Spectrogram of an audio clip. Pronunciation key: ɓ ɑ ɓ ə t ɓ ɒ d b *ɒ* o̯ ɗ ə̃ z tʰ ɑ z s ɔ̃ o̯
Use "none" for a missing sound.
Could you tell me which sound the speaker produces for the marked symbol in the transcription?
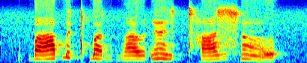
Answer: ɑ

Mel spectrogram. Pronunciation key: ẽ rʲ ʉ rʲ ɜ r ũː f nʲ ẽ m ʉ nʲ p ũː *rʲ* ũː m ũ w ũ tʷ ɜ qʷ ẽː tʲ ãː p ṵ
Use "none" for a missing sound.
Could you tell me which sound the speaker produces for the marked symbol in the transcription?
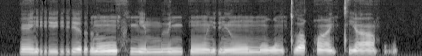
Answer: rʲ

